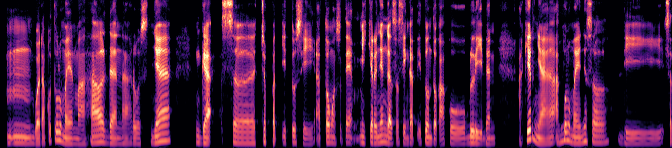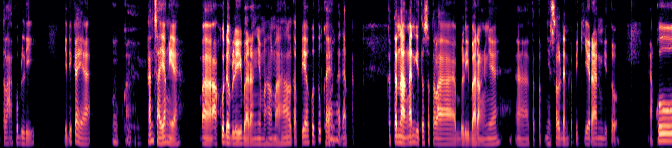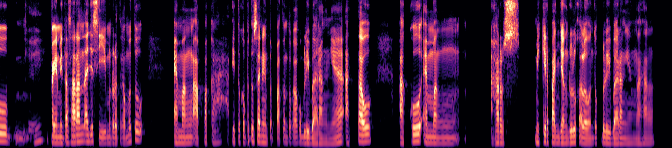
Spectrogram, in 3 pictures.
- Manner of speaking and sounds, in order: unintelligible speech; other background noise
- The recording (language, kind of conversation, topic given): Indonesian, advice, Bagaimana cara mengatasi rasa bersalah setelah membeli barang mahal yang sebenarnya tidak perlu?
